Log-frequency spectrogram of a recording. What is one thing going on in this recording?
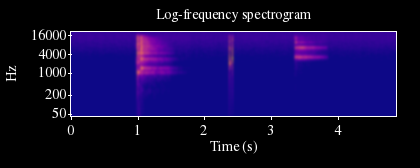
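A game console's menu gives short chimes and clicks as options are selected.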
